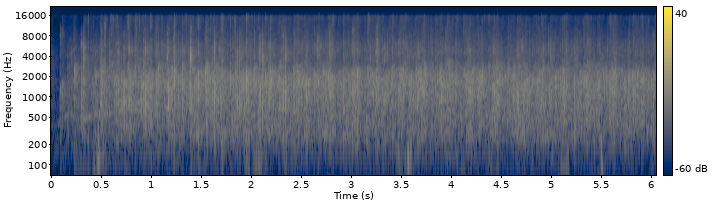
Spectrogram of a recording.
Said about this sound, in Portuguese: Chamamos agora, sem mais, o convidado da noite. Vamos receber com um aplauso que merece.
